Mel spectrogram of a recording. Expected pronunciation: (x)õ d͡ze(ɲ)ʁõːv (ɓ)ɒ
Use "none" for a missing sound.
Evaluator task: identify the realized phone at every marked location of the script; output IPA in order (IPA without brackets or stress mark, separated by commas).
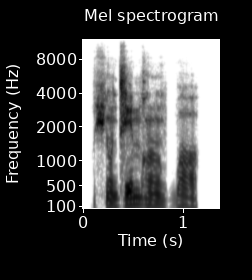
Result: ç, m, b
